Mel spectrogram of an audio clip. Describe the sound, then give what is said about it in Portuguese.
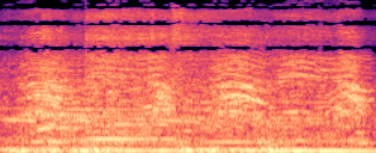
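A large crowd at the Rock in Rio festival shouts "Carminha" loudly in unison at Adriana Esteves, a dense roar of many voices rising and falling in rhythmic waves for a few seconds, with no single speaker standing out. “Aí eu preciso falar de um momento maravilhoso que viralizou nesse dia de Rock in Rio, que foi o povo gritando Carminha pra Adriana Esteves, que tava ali num lounge curtindo o festival, gente, apenas maravilhoso.”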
